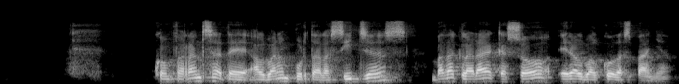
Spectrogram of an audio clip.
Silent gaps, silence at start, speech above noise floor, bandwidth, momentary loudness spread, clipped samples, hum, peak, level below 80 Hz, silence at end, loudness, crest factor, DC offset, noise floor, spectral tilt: none; 0.7 s; 68 dB; 8.2 kHz; 6 LU; under 0.1%; none; -2 dBFS; -54 dBFS; 0.1 s; -15 LUFS; 14 dB; under 0.1%; -83 dBFS; -4 dB/octave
